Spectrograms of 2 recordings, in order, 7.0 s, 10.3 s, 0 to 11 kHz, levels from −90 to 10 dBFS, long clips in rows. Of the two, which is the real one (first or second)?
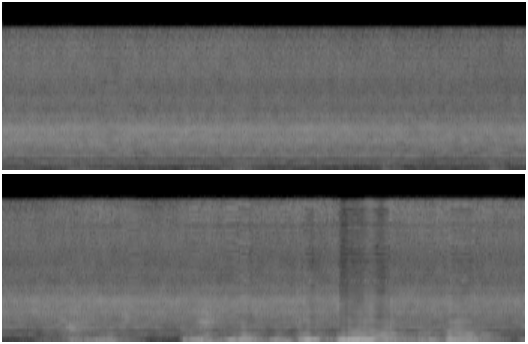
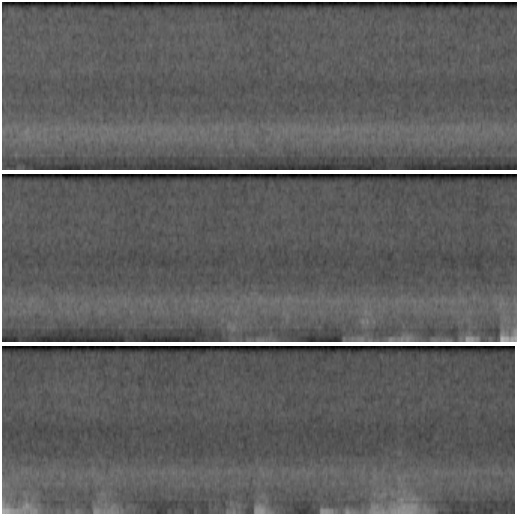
second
